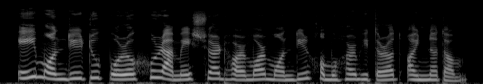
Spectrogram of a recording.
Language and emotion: Assamese, neutral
